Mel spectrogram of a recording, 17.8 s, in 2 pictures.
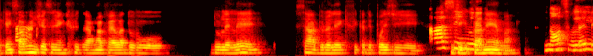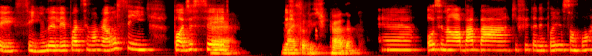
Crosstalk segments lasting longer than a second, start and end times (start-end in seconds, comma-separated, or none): none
